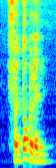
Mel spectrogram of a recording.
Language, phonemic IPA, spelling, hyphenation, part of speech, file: Dutch, /vərˈdɔ.bə.lə(n)/, verdobbelen, ver‧dob‧be‧len, verb, Nl-verdobbelen.ogg
- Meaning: to waste on gambling in dice games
